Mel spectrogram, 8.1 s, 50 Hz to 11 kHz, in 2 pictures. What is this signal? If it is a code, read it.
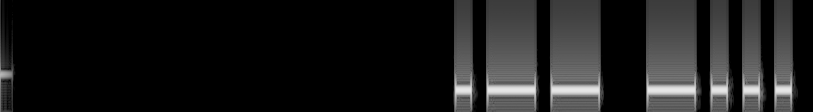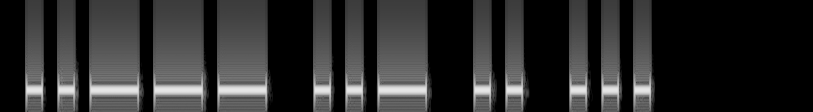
Morse code, heard as a keyed tone, about 16 wpm, 700 Hz. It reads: WB2UIS
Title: USA Call Signs - 6 Characters - Repeated 2x - 15wpm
